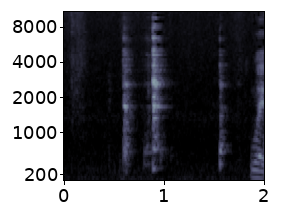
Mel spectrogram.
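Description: Light clatter of dishware being handled: a few short, separate knocks.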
